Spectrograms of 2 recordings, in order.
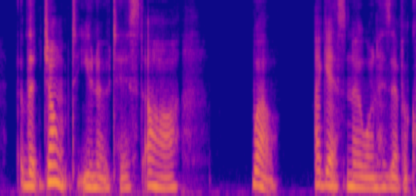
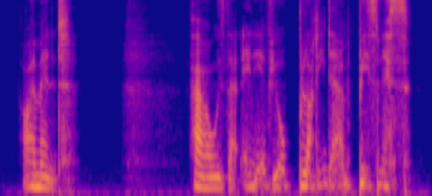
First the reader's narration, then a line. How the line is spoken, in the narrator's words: He growls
